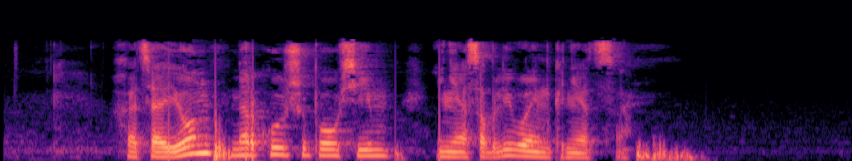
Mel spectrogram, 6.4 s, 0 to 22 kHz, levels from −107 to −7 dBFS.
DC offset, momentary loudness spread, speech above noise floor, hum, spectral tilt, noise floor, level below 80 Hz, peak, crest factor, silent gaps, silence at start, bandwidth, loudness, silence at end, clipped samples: under 0.1%; 16 LU; 54 dB; none; -5 dB/octave; -84 dBFS; -56 dBFS; -14 dBFS; 18 dB; none; 0.9 s; 8.2 kHz; -30 LUFS; 1.2 s; under 0.1%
